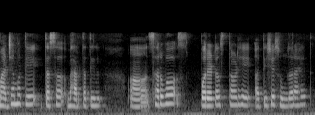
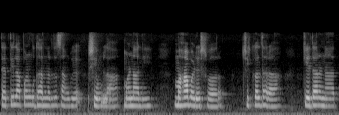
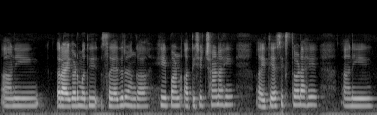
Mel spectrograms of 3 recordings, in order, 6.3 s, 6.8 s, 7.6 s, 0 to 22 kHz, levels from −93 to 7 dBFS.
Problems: none marked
